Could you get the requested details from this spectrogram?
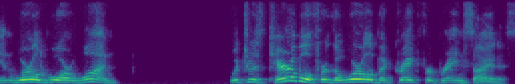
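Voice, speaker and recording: Lively in intonation and animated in tone, a man with a high pitch speaks at a fairly slow pace. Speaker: teacher trainer. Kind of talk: workshop presentation. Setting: video broadcast.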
